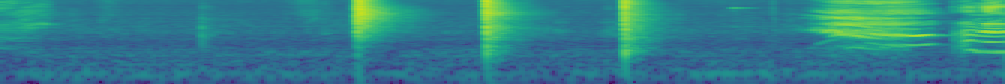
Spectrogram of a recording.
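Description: Three sharp hand smacks, evenly spaced about half a second apart, followed near the end by a short breathy laugh.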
